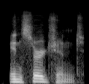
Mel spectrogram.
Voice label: "insurgent", American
